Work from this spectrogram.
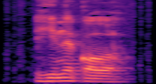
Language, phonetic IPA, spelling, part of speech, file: Ukrainian, [ɦʲineˈkɔɫɔɦ], гінеколог, noun, LL-Q8798 (ukr)-гінеколог.wav
- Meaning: gynaecologist (UK), gynecologist (US)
